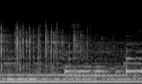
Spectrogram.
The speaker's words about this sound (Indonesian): Anda hirup segar kopi latte yang dingin. Kedengaran bunyi ais yang melanggar dinding cawan yang dibuat dari plastik.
